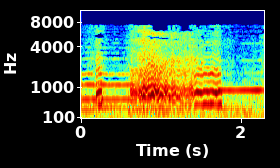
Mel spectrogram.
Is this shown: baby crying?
yes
